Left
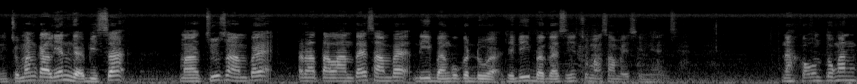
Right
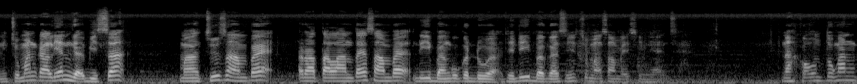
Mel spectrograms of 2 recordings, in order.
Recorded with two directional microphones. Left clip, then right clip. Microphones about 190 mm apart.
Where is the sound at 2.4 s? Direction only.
35° right (ahead or behind).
